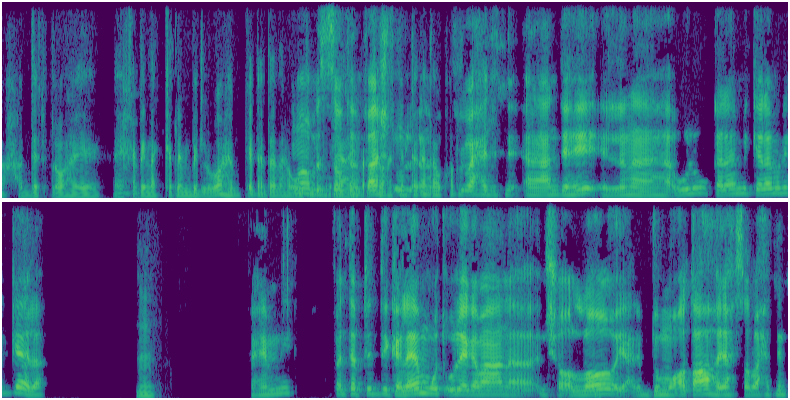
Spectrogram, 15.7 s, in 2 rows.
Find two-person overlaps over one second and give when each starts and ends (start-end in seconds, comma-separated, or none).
2.9-4.8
